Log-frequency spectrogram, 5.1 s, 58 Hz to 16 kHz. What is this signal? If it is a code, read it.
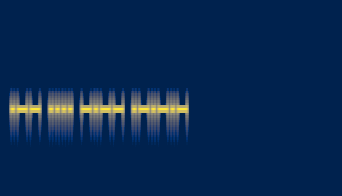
Morse code, heard as a keyed tone, about 25 wpm, 700 Hz. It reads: WHY.
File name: practice / 25wpm / Sentences with 4-Word Phrases - 25wpm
